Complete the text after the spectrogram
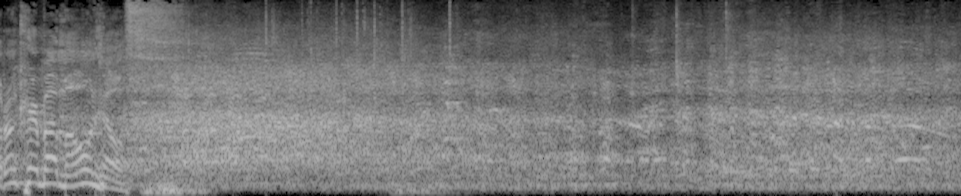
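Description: An audience applauds in a large room.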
